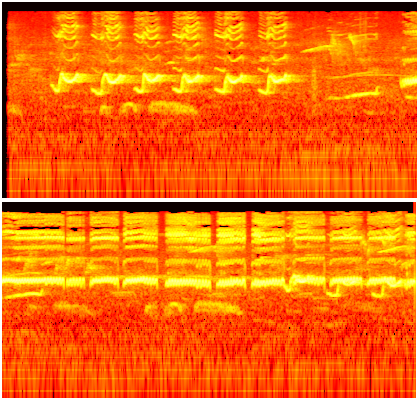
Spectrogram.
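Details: Laughingthrush singing in forest style to call wild birds, with a female present: a run of quick downslurred whistles repeated about twice a second, then loud, steady, harmonic-rich notes broken into pulsed bursts.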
